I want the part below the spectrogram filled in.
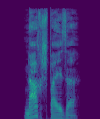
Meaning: dessert
- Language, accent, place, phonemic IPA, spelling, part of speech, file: German, Germany, Berlin, /ˈnaːxʃpaɪ̯zə/, Nachspeise, noun, De-Nachspeise.ogg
